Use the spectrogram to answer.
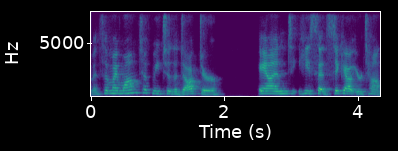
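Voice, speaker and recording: Over a quiet background, a woman talks at a moderate pace with ordinary pitch variation in an ordinary speaking voice. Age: 50s. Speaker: naturopathic doctor. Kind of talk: interview.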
